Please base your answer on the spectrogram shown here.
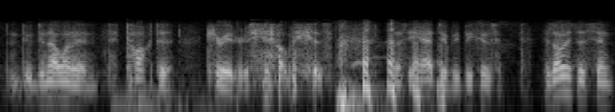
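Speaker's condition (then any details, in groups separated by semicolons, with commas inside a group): Parkinson's disease; diagnosed while still working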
